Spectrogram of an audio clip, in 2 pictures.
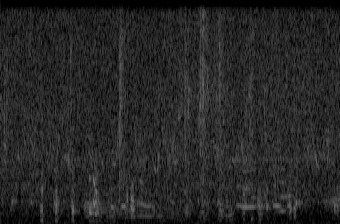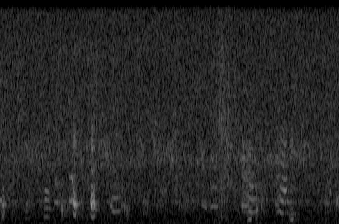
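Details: Chickens in a flock: hens clucking in short, irregular bursts of nasal clucks, with a few louder squawks, over a low steady background hum.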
